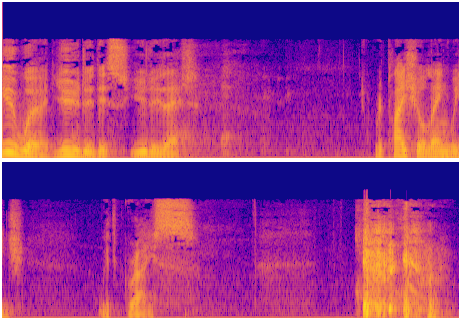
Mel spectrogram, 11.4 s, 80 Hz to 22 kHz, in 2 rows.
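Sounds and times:
speech: 0.0s - 2.5s, 4.7s - 6.0s, 6.9s - 8.2s
harsh raspy coughing: 2.2s - 3.7s, 10.1s - 11.4s.

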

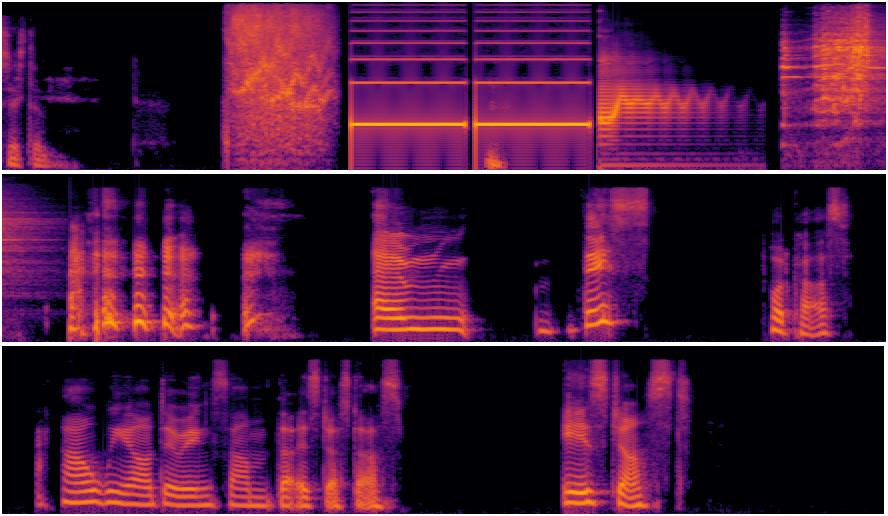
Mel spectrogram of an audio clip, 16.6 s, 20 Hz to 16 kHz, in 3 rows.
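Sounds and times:
speech: 0.0s - 0.5s, 7.9s - 9.6s, 10.3s - 13.6s, 14.6s - 15.4s
loud steady censor bleep tone covering swearing: 2.2s - 3.7s.

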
